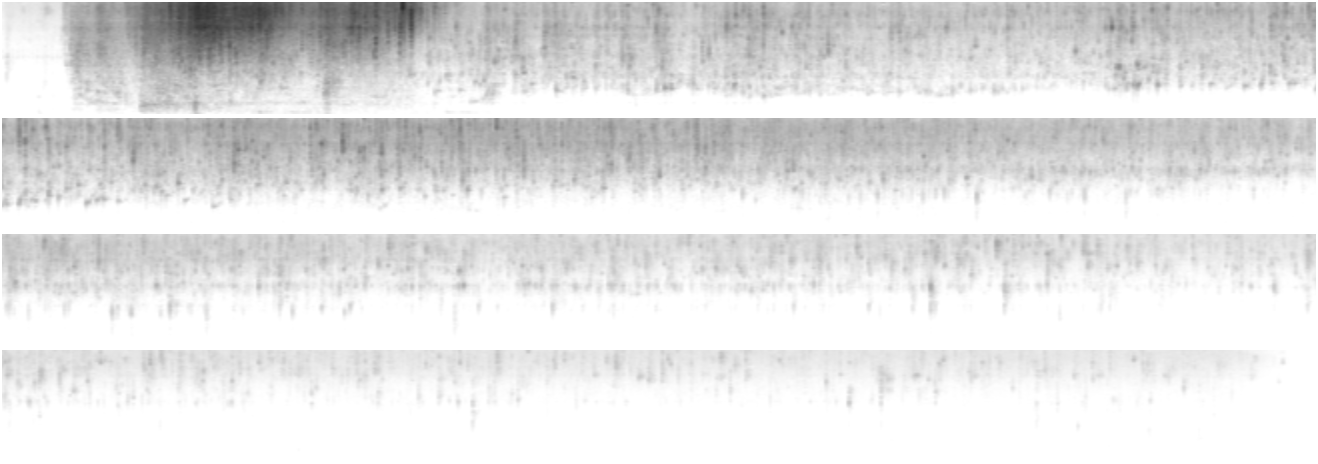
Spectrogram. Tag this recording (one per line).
staircase
provence
trickle
night
splash
water
stone
outdoor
